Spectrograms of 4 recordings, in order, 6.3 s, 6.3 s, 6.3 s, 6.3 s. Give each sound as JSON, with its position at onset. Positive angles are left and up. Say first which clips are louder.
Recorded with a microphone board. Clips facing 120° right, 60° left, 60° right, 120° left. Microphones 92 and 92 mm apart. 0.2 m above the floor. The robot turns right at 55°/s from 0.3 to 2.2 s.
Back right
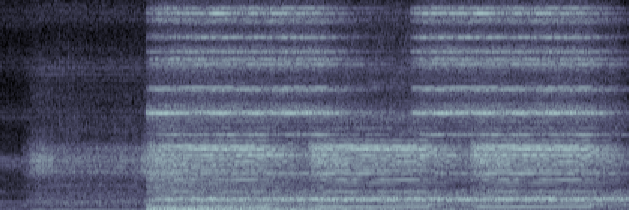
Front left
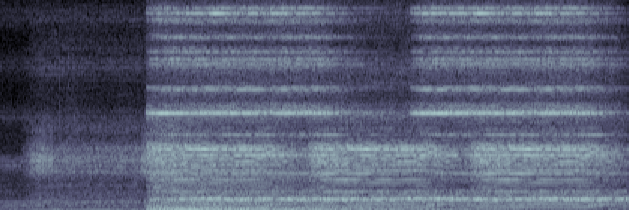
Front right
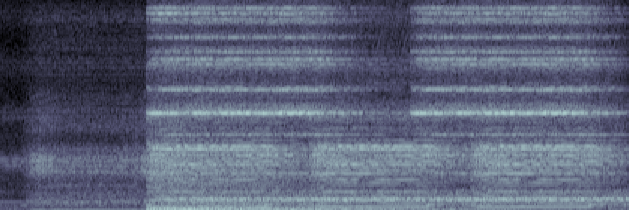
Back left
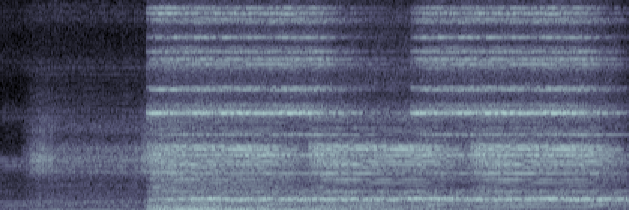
{"t": 1.5, "sound": "a fire alarm", "louder": "even, front right 1 dB", "azimuth_deg": -60, "distance_m": 3.0}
